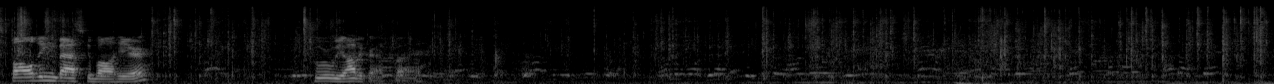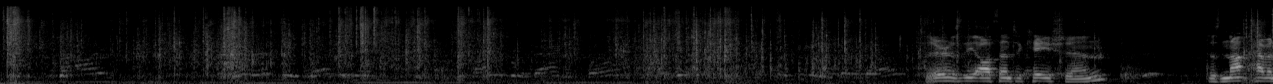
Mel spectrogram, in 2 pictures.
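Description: Paper bags crinkle and rustle as they are handled.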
